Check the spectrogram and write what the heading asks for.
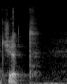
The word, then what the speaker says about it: JWT: sur jot ao JWT souvent les anglophones il prononcent ça jot REC don hop qu'est-ce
